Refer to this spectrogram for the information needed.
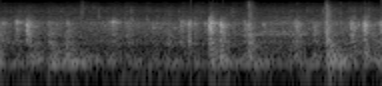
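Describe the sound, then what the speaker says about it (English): Steady light rain patters with scattered drips and splashes, fairly soft, with no voices. "Nice rain going."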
